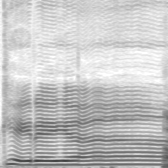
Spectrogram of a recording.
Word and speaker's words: JackAM: It's Kate AM.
